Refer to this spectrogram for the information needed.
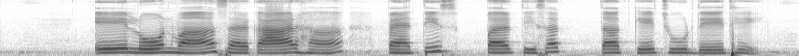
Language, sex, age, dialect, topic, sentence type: Chhattisgarhi, female, 41-45, Eastern, banking, statement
